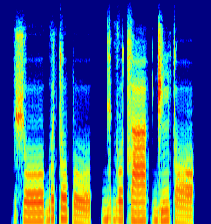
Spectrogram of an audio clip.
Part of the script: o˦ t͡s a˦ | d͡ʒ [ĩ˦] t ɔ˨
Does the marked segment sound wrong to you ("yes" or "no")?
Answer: no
